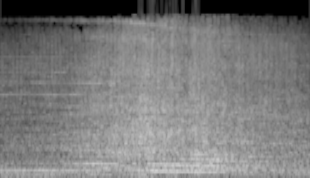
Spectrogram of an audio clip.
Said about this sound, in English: The helicopter you can hear in the background is moving closer and closer to the boat until it'll be hovering directly overhead.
